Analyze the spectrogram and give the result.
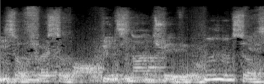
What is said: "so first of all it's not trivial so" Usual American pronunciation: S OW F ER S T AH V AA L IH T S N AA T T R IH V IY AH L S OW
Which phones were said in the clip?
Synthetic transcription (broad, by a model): S OW F ER S T AH V AA L IH T S N AA T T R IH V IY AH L S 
